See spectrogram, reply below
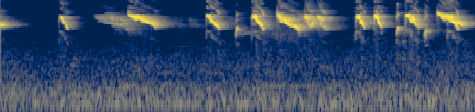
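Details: Oriental white-eye female in breeding condition calling for a male, giving bright, high, downslurred whistled notes in rapid irregular twittering runs with short pauses between them, with a soft low background hum.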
